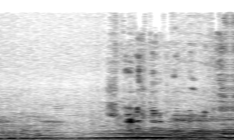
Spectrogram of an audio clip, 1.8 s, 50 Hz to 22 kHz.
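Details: Sahiwal cattle at the traditional Aftabganj market in Dinajpur, Bangladesh, August 2025: a steady, slightly rising tonal moo over roughly a second amid crowd noise and talking traders.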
